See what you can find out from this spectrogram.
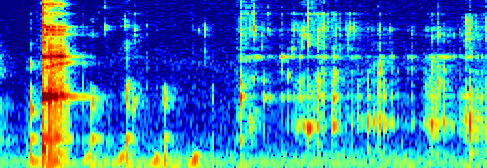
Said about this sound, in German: Da kann es draußen regnen, stürmen oder schneien. Regnen, stürmen oder schneien, wir schenken uns ein Bierchen ein.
